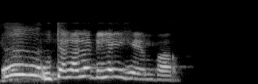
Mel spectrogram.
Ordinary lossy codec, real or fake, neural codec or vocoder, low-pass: MP3, 64 kbps; fake; codec, 32 kHz, 1.9 kbps, SNAC; 7.2 kHz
